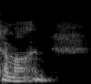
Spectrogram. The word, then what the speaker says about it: Haman: And what is also interesting is that Haman, I call him Haman, whatever, it's pronounced Haman, sends the orders nearly a year in advance of the chosen date.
